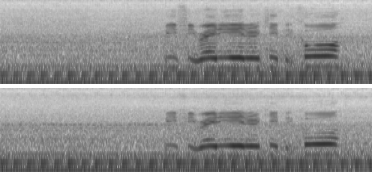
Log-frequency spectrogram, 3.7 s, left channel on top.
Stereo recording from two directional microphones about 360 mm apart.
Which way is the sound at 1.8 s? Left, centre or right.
Left.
